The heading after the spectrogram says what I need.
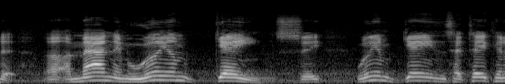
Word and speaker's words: Gaines: Max Gaines, originally in the old country, it was spelled G-A with umlauts N-C. It's pronounced Gaines.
